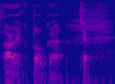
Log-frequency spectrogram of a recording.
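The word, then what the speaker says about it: Ariq Böke: after my uncle's dead aric and uh Eric Boca yep he's called Boca or arik kind of interchangeably but it's Eric Boca and Kublai almost immediately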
